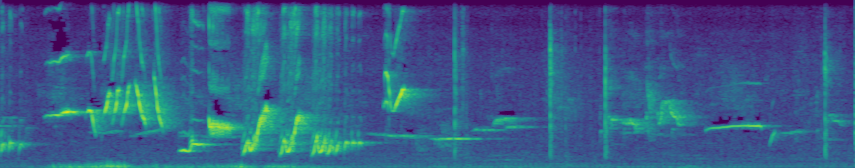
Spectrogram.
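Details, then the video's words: Lure song of a white-rumped shama to make a quiet one sing: loud scratchy rasping phrases at first, then thinner sustained whistles and sharp ticks. "Solusi murai ngiriwik kurang gacor cukup dengarkan suara pancingan ini pasti nyangut"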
